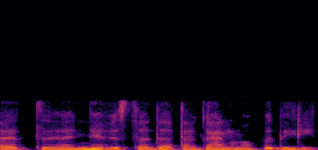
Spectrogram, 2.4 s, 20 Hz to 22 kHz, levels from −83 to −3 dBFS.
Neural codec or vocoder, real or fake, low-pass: none; real; 7.2 kHz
